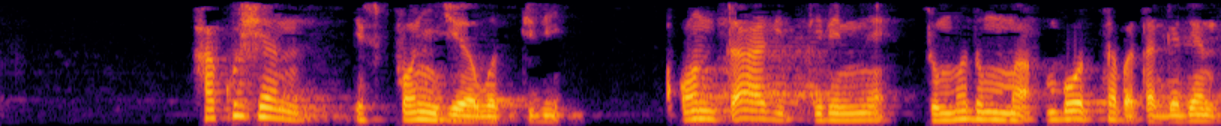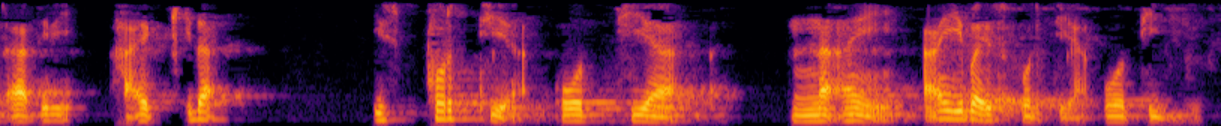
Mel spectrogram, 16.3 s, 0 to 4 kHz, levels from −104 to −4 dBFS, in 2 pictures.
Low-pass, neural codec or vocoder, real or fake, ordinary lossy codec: 3.6 kHz; none; real; MP3, 24 kbps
